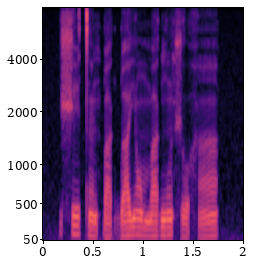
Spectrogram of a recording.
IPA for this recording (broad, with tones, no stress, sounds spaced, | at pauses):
ʃ i˧ t ɛ̃˨ k͡p a˨ ɡ͡b a˨˦ j ɔ̃˦˨ m a˨˦ ɡ ũ˧ ʃ o˨ h ã˨˦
